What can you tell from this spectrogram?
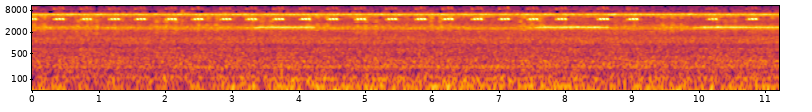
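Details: Crickets chirping alongside cicadas, offered as natural tinnitus masking: short high chirps repeating about twice a second over a steady high-pitched drone, with a constant low rumble beneath.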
